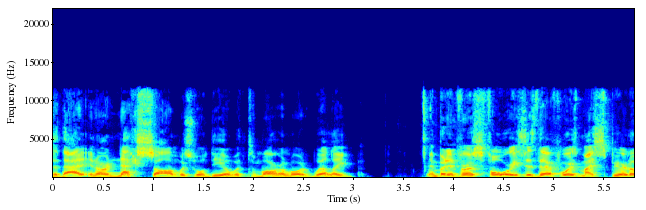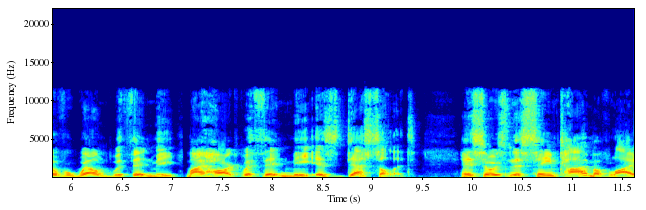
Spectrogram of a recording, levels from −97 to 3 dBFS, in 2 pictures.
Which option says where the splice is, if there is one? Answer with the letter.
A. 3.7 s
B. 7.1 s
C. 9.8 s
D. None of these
B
